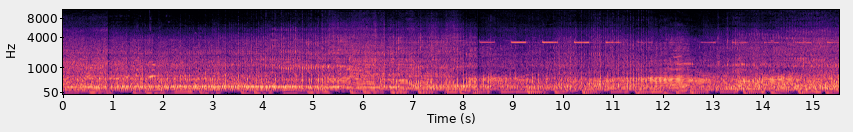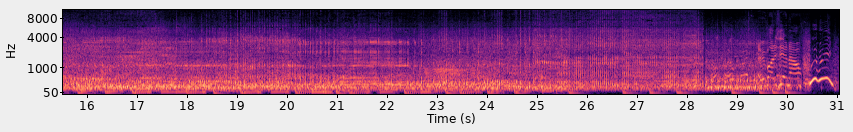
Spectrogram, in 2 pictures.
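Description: A group of motor scooters riding past one after another, small engines running steadily, with voices mixed in.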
